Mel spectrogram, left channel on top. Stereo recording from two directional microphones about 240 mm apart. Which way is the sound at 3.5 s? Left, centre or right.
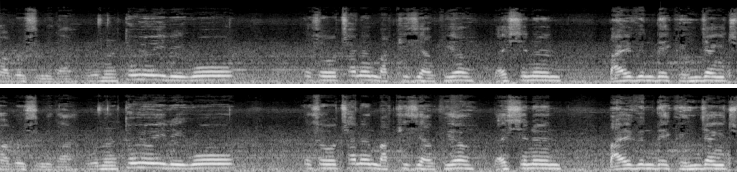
Centre.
